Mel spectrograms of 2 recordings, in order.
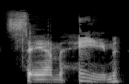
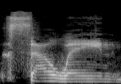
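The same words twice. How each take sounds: First: The name is said like 'sam-hain'. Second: The name is said like 'sow-in'. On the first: The speaker calls it wrong. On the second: The speaker calls it right.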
